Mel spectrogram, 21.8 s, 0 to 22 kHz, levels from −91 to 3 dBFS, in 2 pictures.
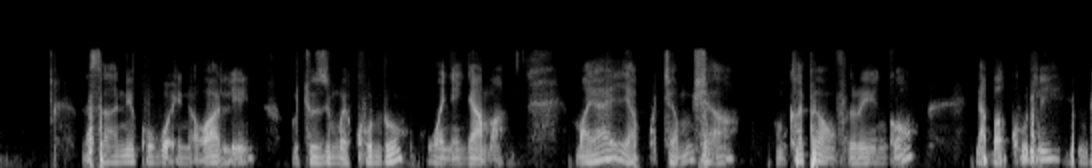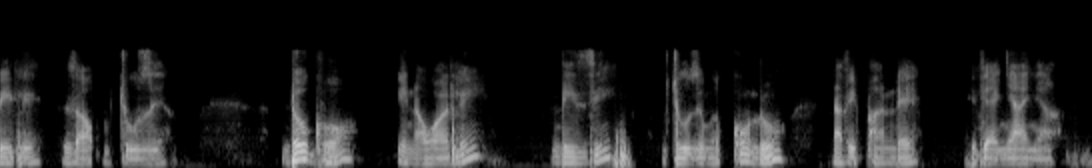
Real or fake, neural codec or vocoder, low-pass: fake; codec, 16 kHz, 4 kbps, X-Codec, HuBERT features, trained on general audio; 7.2 kHz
